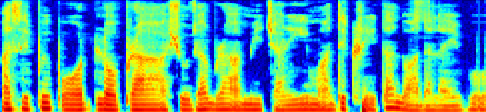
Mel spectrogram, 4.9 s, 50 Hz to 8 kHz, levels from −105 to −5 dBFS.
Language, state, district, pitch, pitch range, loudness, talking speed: Idu Mishmi, Arunachal Pradesh, Lower Dibang Valley, 135 Hz, 130-140 Hz, -18 LUFS, 100 wpm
